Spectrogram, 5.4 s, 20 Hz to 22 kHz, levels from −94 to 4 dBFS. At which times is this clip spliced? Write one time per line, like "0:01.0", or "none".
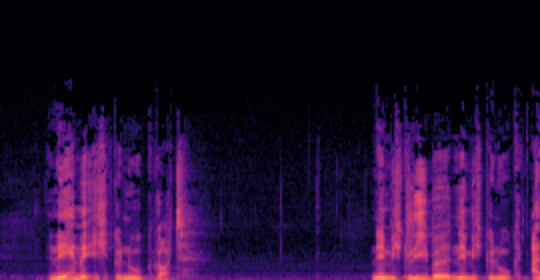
0:01.1
0:01.5
0:04.0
